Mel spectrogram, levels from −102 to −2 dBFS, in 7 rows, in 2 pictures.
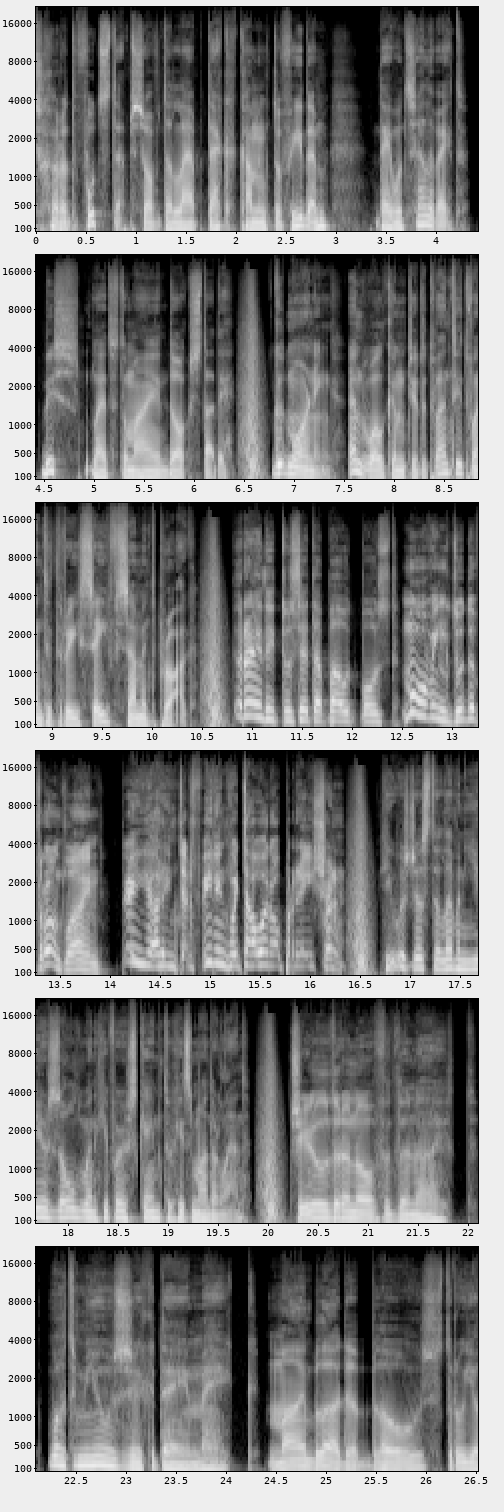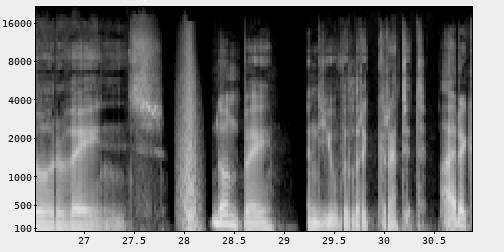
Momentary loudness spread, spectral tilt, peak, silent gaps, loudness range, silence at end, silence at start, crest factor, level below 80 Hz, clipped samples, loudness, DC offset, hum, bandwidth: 8 LU; -5.5 dB/octave; 0 dBFS; 29.14-29.21 s; 3 LU; 0 s; 0 s; 18 dB; -40 dBFS; under 0.1%; -18 LUFS; under 0.1%; none; 18 kHz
